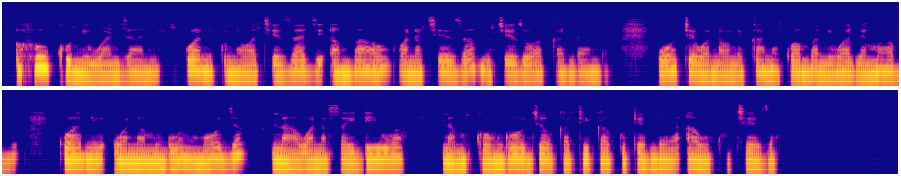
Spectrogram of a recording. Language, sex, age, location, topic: Swahili, female, 25-35, Nakuru, education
